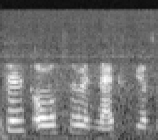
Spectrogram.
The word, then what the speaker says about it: NXIVM: How do you say that? – Nexium. – Oh, it is Nexium.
